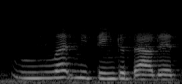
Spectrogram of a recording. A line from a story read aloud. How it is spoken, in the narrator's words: Annabeth murmured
